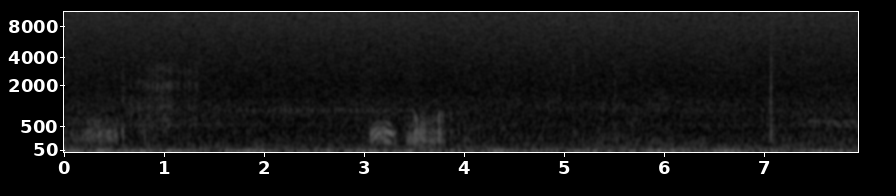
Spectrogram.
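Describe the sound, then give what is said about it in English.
An owl hoots from far off in woods surrounding a cemetery: a soft low hoot early on, then two quick low hoots a few seconds later, faint beneath a steady wash of background noise with no talking. “Thought I heard an owl from way out.”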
